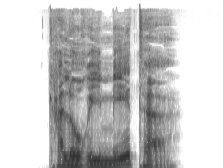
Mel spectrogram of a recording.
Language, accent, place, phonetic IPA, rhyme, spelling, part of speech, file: German, Germany, Berlin, [kaloʁiˈmeːtɐ], -eːtɐ, Kalorimeter, noun, De-Kalorimeter.ogg
- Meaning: calorimeter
